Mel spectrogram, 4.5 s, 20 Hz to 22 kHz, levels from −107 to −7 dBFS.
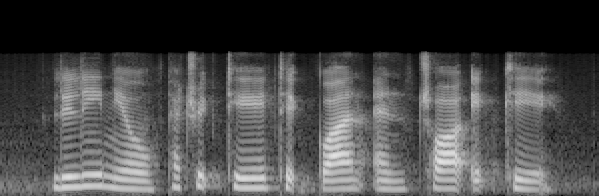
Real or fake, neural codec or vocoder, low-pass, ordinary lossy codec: fake; codec, 16 kHz, 1 kbps, X-Codec, HuBERT features, trained on LibriSpeech; 7.2 kHz; none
